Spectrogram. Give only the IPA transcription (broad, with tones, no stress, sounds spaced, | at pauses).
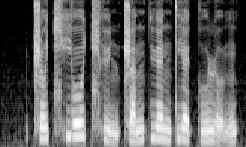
ʈ͡ʂ ɤ˧˥ t͡ɕʰ j o˥ ʊ̯ t͡ɕʰ y̰˨˩ n ʈ͡ʂ a˧˥ n t̪ ɥ ɛ˥˧ n t̪ j ɛ˥˩ k u˧˥ ɻ ɤ̰˨˩˦ ŋ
